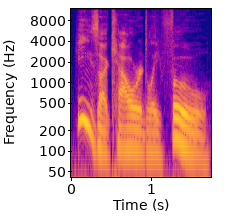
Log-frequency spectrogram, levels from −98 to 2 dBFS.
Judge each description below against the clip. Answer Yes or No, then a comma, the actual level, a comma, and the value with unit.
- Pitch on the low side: Yes, low, 125 Hz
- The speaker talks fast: No, slow, 135 wpm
